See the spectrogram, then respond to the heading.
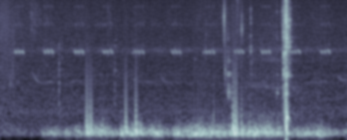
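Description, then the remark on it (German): Fizzing carbonation, formed naturally during fermentation, escaping as a jar of asparagus fermented in salt brine is opened: several sharp hissing pops and crackles over a low rumble, with a faint, steady, high pulsing tone throughout. “So, das war, die, das war die, die, Kohlensäure, die sich da natürlicherweise, ähm, die da entsteht.”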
